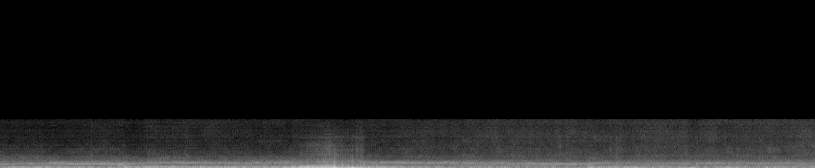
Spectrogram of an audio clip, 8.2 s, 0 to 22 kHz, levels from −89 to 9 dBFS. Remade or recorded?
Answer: remade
